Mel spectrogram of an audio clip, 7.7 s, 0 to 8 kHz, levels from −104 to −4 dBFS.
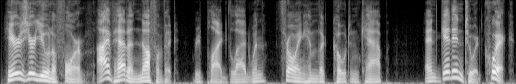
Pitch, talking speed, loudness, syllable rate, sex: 120 Hz, 165 wpm, -20 LUFS, 4.6 syllables/s, male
